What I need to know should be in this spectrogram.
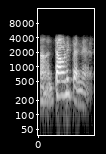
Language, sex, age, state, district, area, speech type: Malayalam, female, 18-30, Kerala, Wayanad, rural, conversation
